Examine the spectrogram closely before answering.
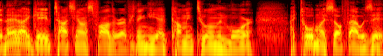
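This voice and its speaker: In an intense, angry tone, a man speaks with a very deep, low pitch, ordinary pitch variation and vocal fry. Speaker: audiobook narrator. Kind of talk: dramatic first-person audiobook narration of a romance novel. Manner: intense, brooding, gritty, with angry growls and raw emotion; shifts into voices for dialogue, including a sobbing woman.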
